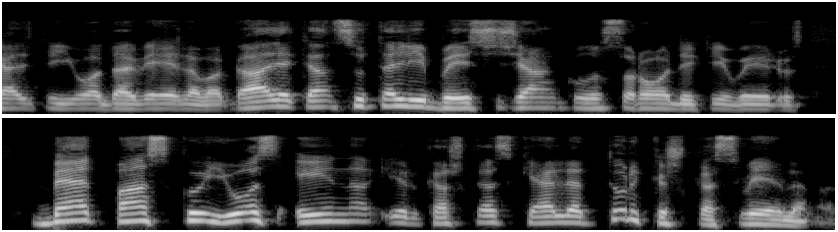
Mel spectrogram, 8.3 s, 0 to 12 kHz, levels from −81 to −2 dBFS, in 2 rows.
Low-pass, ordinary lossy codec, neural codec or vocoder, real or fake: 7.2 kHz; MP3, 96 kbps; codec, 16 kHz, 2 kbps, X-Codec, WavLM features, trained on Multilingual LibriSpeech; fake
